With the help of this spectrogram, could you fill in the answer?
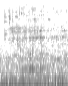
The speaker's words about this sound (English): Shout out to me pouring my Chardonnay in his Cabernet.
